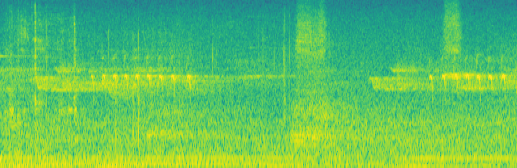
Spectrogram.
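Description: A songbird's fast trill, sung twice, each phrase about a second and a half long.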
